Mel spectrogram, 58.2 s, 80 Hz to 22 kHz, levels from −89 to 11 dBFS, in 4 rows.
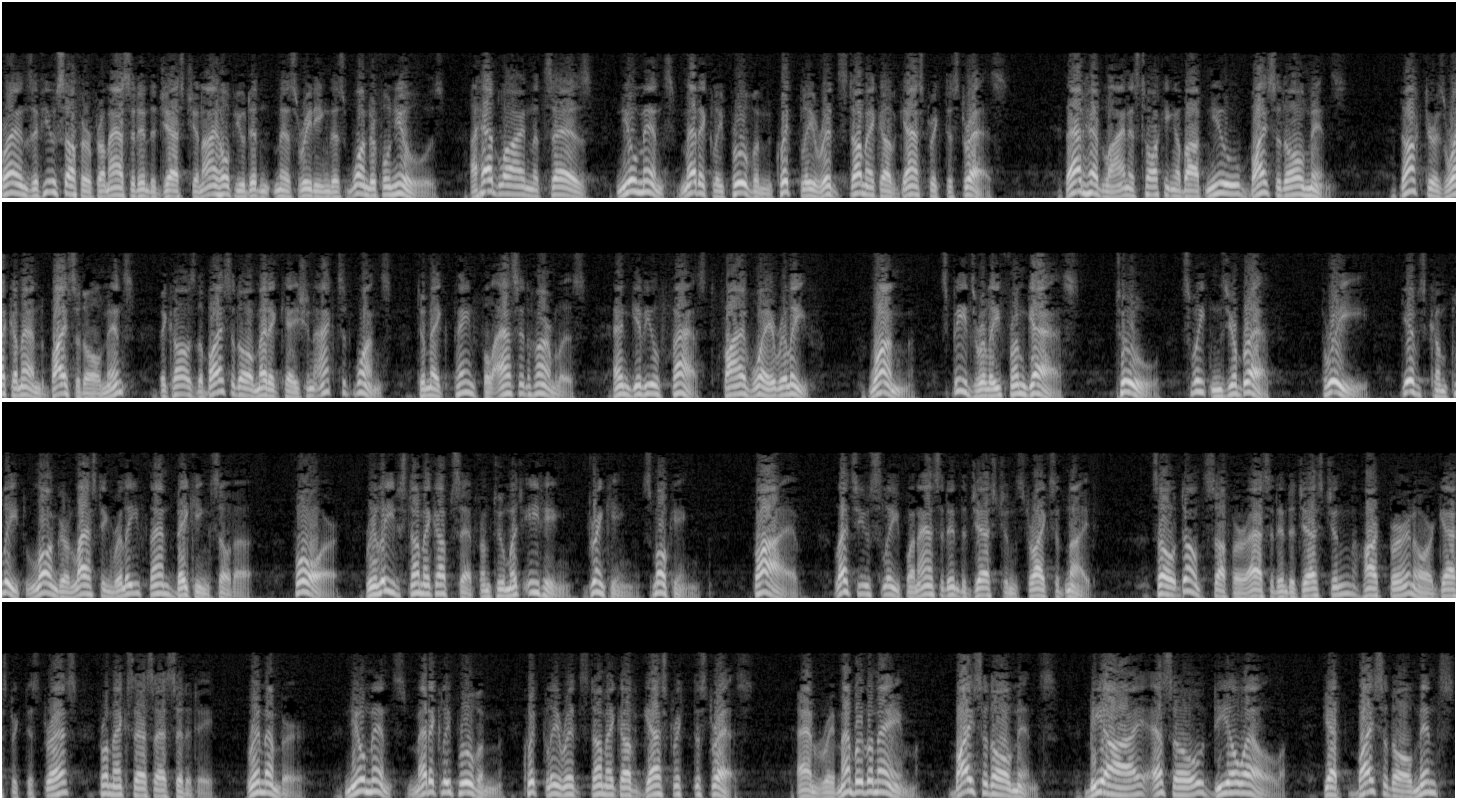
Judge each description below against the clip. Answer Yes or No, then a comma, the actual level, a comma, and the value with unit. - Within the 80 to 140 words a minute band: Yes, slow, 135 wpm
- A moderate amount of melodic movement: No, wide, 6.6 semitones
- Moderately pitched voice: Yes, medium, 155 Hz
